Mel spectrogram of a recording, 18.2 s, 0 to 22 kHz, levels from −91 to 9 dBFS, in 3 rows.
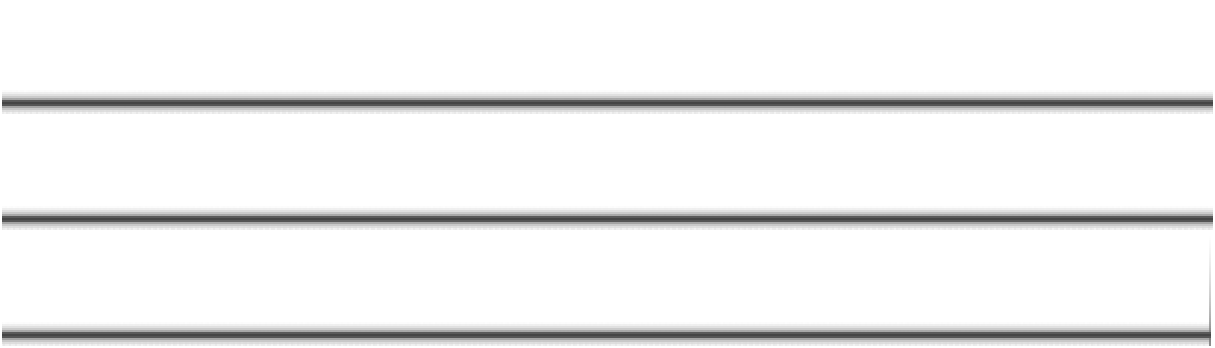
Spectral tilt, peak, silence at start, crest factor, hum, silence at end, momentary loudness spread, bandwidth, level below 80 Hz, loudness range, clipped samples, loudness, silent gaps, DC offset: -12 dB/octave; -18 dBFS; 0 s; 4 dB; none; 0 s; 0 LU; 0.5 kHz; under -90 dBFS; 0 LU; under 0.1%; -22 LUFS; none; under 0.1%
